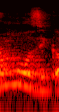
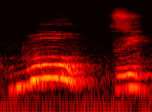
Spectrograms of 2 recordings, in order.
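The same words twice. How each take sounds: First: Said in the usual way. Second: Música with a long, higher MÚ; Música drawn out slowly, MÚ held longest; stress on first syllable. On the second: Shown as a demonstration. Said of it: "da sílaba tônica".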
